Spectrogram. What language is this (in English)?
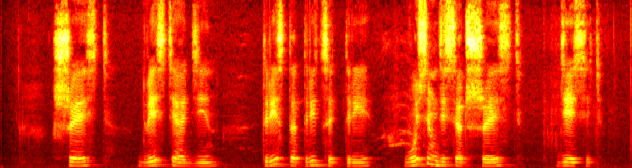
Russian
